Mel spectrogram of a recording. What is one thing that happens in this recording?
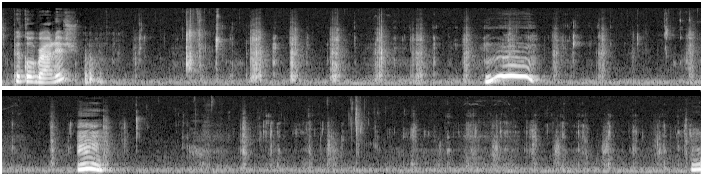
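A young woman slurps and chews noodles close to a microphone.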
